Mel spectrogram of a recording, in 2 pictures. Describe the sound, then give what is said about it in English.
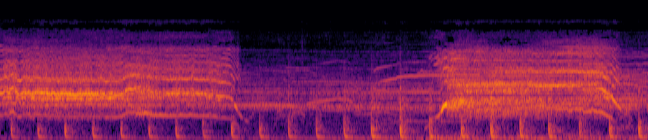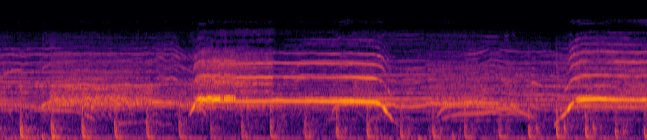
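A crowd of progressive women gathered in a park in New York for an International Women's Day protest lets out long, loud screams of rage in several sustained bursts, with a steady rapid drumbeat pounding underneath throughout. “Progressive women gathered in New York in a park to collectively scream in rage during International Women's Day protest.”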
